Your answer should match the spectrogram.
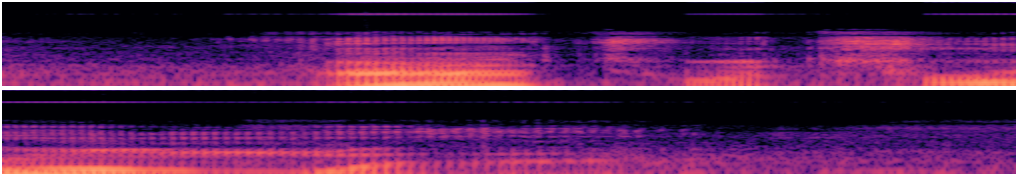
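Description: Deep, drawn-out voice played back slowed down, in several loud roaring bursts. The loudest bursts come about two seconds in and from about five to seven seconds in, with a short upward glide near the end.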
